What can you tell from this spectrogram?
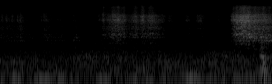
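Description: Faint scraping sounds: a soft scrape about two seconds in and a louder one near the end.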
